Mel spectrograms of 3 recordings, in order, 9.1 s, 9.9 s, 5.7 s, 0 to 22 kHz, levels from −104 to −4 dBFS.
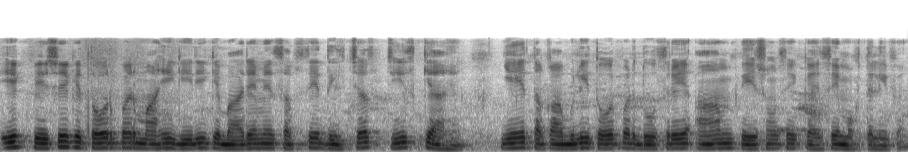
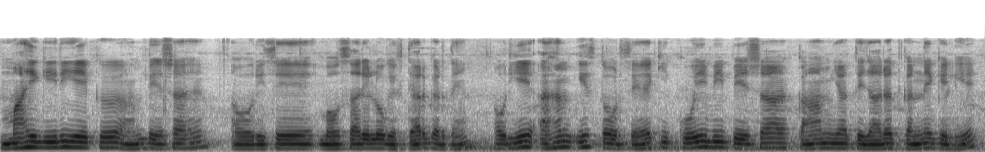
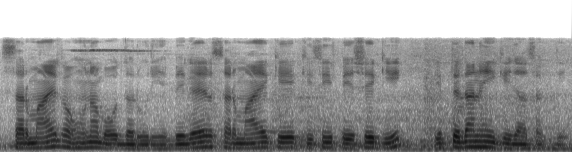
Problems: constant background noise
